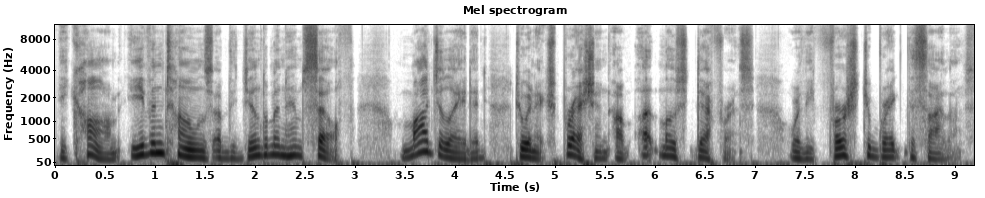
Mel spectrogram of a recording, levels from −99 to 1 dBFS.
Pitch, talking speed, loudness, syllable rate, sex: 130 Hz, 145 wpm, -17 LUFS, 5.0 syllables/s, male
